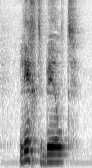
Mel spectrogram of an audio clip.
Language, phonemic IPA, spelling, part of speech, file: Dutch, /ˈlɪx(t)belt/, lichtbeeld, noun, Nl-lichtbeeld.ogg
- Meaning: slide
